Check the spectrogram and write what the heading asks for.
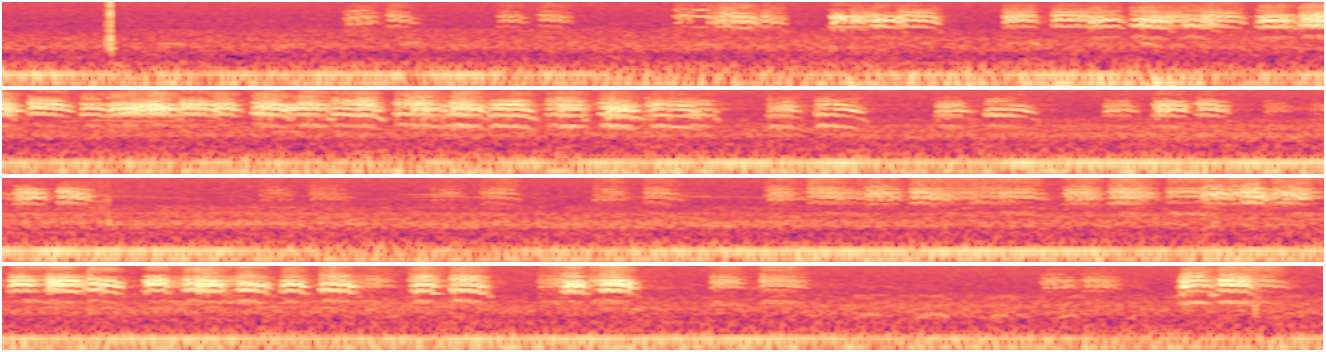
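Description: Birds calling in dense runs of quick, repeated high chirping notes, pausing briefly about ten seconds in before starting up again, over a steady low hum.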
